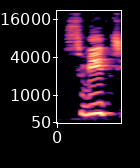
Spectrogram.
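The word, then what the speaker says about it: switch: आ रहा है स्विच स्विच इसके अंदर भी टी साइलेंट हो गया नेक्स्ट है राइट राइट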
